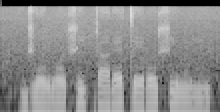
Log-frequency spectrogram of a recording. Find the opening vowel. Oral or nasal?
nasal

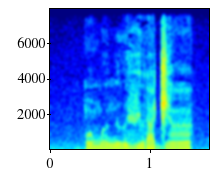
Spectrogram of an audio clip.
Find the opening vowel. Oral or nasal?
nasal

